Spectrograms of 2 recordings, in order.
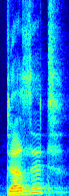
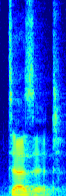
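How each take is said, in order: First: Does it? asked high with a rising pull on it; rising doubtful does it. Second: Does it? dropped low, weight on Does; knowing low reply; low falling does it. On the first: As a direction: tease the question upward. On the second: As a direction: answer your own question flatly. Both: Shown as a demonstration. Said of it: "repeated question".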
